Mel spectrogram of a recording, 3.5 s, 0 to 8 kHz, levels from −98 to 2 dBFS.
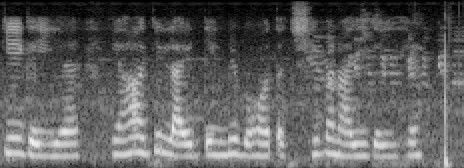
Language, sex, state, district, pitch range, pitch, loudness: Hindi, female, Madhya Pradesh, Umaria, 220-255 Hz, 230 Hz, -17 LUFS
